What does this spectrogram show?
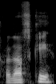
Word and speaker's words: Klodowski: And I said Kodvski.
